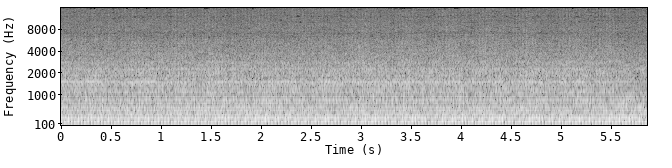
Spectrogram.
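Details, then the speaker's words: King Canada 3000W generator, after replacing a blown capacitor and fitting a new air filter setup for a hunting idle, before load testing: steady, even drone at constant speed with no surging or hunting; normal running. "So, let's fire it up. Let's see if it finally runs good. Let's see if all the work did something."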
